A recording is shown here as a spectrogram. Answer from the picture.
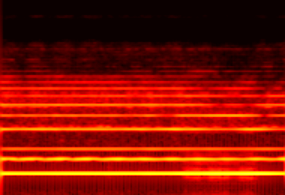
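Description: Flute and clarinet duo holding one long, steady note together. It is the closing note of the piece.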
